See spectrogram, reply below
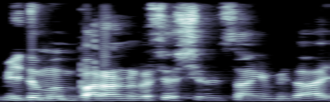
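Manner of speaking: sharp, punched-out, preacher-style proclamation. Imitating pastor 조영기 preaching, fast in rapid bursts. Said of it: "특유의 빠르고 총알같이 목소리로 탁 하는데 내가 흉내를 못 내겠어. 좀 흉내를 내서 봤으면 좋겠는데".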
